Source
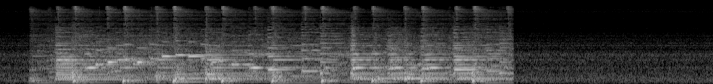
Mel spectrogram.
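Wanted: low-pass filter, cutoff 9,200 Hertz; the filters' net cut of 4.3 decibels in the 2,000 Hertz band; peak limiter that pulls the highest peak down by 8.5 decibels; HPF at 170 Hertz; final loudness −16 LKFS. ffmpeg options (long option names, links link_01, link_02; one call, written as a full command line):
ffmpeg -i in.wav -af "highpass=170,lowpass=9200,equalizer=frequency=2000:width_type=o:gain=-6.5,volume=11dB,alimiter=limit=-6.5dB:level=0:latency=1" out.wav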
